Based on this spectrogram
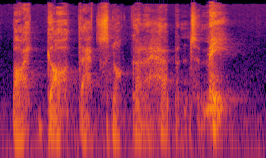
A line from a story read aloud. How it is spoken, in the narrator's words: Bruin heard him mutter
